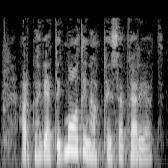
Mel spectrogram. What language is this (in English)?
Welsh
